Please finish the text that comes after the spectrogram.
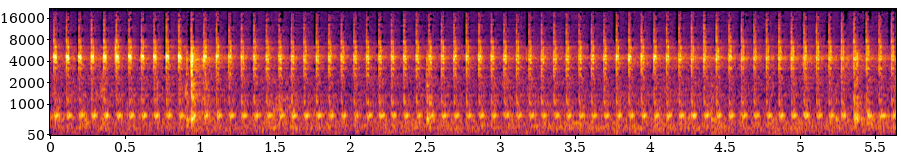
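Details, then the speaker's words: Microsol NG2 voltage stabilizer (110–220 V input, 110 V output) powering a soldering iron, blinking LED; rapid even relay chatter about four per second over faint hum as output voltage oscillates, blamed on a faulty relay and swollen capacitor. "Mas aí ele fica com os relés, já caiu, ó. Então isso aqui danifica os aparelhos."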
